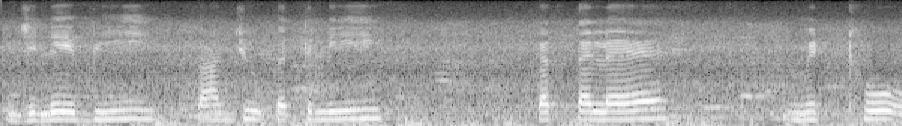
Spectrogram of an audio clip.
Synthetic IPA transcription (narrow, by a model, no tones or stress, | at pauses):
d͡ʒɪleːbʱikaːd͡ʒuːkət̪liː | kət̪əlɛ | mɪʈʰːoː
